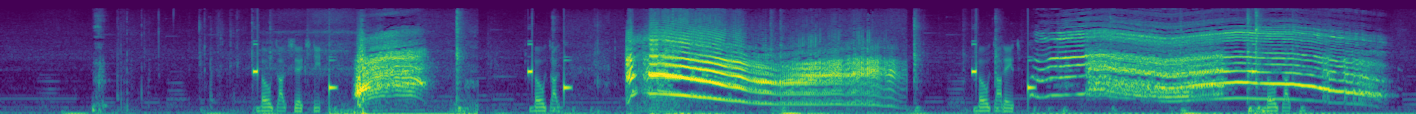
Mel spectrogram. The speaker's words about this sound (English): Yay for the thing that sounds like a dying cat. Now that's just terrifying.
